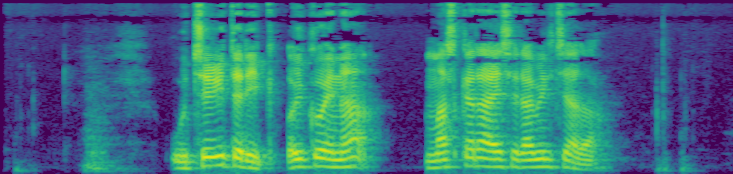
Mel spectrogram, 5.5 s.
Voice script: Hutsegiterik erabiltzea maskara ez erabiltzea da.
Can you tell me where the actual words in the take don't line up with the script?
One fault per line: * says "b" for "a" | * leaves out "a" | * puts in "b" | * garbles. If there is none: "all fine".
* says "ohikoena" for "erabiltzea"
